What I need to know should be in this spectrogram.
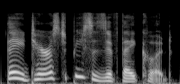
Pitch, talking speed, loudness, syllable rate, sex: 225 Hz, 265 wpm, -17 LUFS, 5.6 syllables/s, female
